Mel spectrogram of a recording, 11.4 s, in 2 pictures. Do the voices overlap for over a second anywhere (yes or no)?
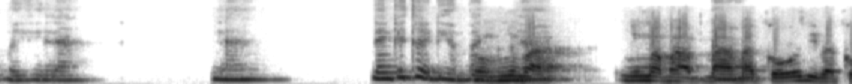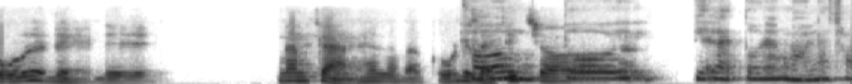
yes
